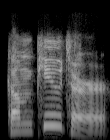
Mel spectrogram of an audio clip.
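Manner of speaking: "Computer" slow, with PU high and long; stress on PU. Shown as a demonstration. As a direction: stretch the oo in "Computer". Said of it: "We stress the oo".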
